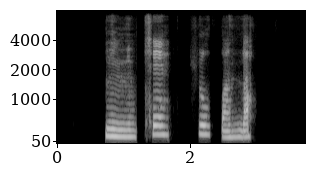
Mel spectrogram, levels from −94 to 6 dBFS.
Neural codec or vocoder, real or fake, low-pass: codec, 32 kHz, 1.9 kbps, SNAC; fake; 7.2 kHz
